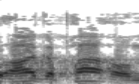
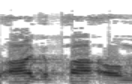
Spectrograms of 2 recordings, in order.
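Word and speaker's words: agapaō: In verses 15 and 16, Jesus asks Peter, do you agapao me? A-G-A-P-A long O. Do you agapao me?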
